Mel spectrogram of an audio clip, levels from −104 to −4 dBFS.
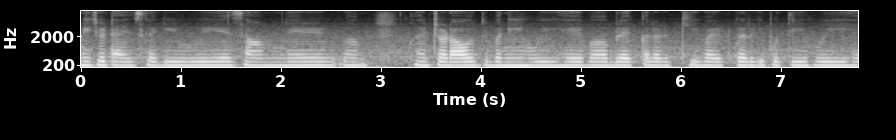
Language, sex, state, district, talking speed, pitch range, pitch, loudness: Hindi, female, Chhattisgarh, Balrampur, 170 wpm, 185-190 Hz, 190 Hz, -17 LUFS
